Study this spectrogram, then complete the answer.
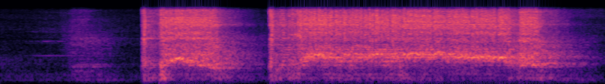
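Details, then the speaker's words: Chevrolet Celta/Prisma/Agile starter motor: harsh high-pitched grinding bursts that keep whirring after cranking; starter drive sticking and slow to retract, usually fixed by cleaning and lubricating the starter. "acontece aqui dentro do do bem dica ele em gripe aí demora para voltar e ficar fazendo esse barulho"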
